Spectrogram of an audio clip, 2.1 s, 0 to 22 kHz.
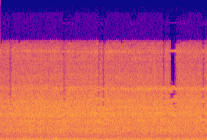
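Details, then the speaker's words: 1988 Dodge B350 fleet van V8, rusty drivetrain donor: deep, steady rumble with an even beat and no knocks, ticks or misses. Runs good and sounds great. "so runs good sounds good just rusty be 350 you can hear it just sounds great"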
